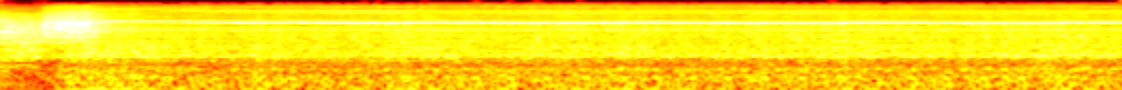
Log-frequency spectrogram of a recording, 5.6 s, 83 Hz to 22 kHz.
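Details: 1969 Chevrolet Impala running on its own again after 20 years of sitting. Lumpy, uneven idle with a thin, steady high whistle throughout; rough idle, likely air sucked in around the carburetor (suspected).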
